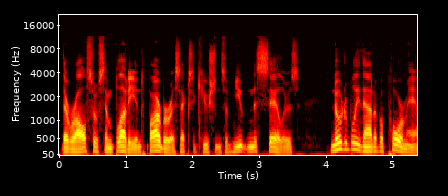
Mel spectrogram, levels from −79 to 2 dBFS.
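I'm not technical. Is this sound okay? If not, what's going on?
Yes, this sound is okay, and nothing is going on that needs fixing.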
